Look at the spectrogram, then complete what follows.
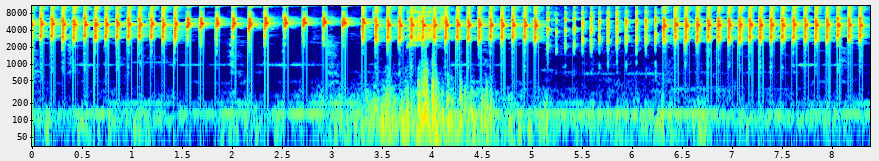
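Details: Captive lovebird from a bird farm chattering while shaking its head, a rapid, even stream of high scratchy pulses about three per second, briefly broken by a low thump and rustle midway, faint steady hum beneath.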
